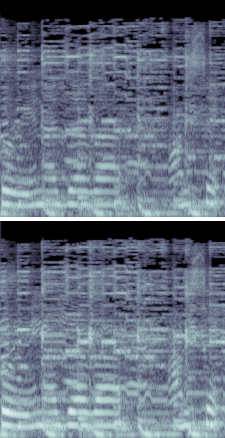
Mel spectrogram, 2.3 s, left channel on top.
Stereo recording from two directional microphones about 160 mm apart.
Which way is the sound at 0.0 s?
15° right (ahead or behind).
